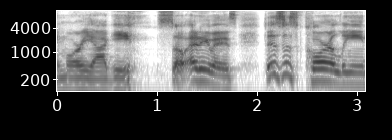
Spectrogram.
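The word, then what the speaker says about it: moriage: So I we always said Morage. I don't know why, but we did. So anyways, it's probably Moryagi and for you know for 30 years antique dealers have said it wrong.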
